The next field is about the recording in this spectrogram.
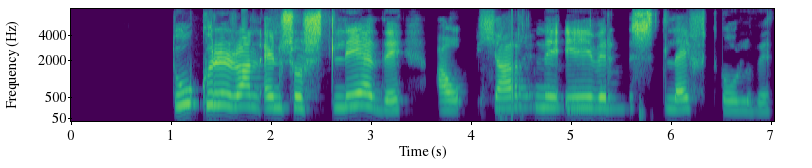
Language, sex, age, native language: Icelandic, female, 11, Icelandic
